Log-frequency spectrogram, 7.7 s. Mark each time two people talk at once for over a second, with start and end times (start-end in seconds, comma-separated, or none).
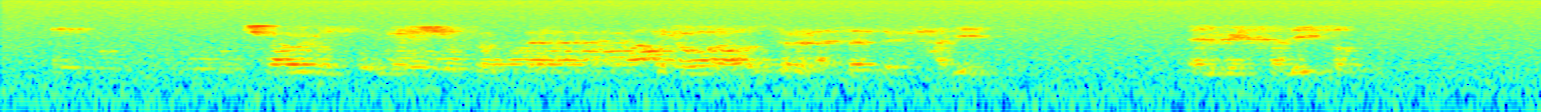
1.9-4.1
